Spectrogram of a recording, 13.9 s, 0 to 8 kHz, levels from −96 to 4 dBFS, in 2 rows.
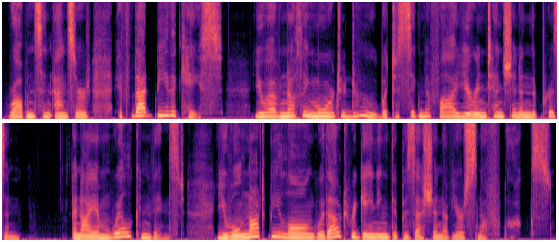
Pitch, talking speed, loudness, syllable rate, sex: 215 Hz, 170 wpm, -15 LUFS, 4.7 syllables/s, female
